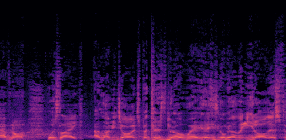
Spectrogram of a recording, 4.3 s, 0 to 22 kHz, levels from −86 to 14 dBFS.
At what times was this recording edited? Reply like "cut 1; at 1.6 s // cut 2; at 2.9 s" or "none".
cut 1; at 1.3 s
